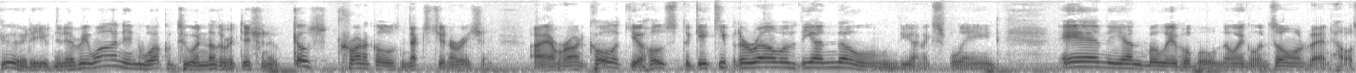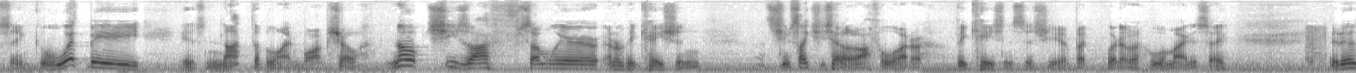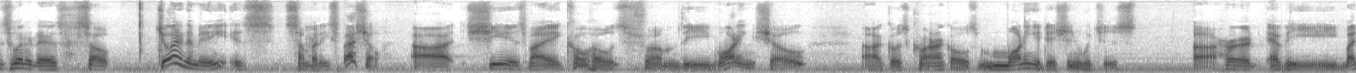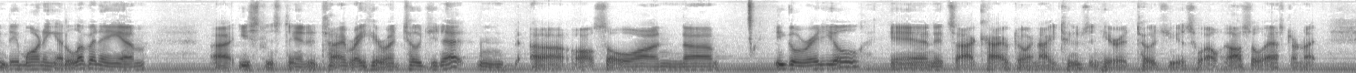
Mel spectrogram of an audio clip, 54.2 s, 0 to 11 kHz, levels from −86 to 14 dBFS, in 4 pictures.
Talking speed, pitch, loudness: 150 wpm, 115 Hz, -22 LUFS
